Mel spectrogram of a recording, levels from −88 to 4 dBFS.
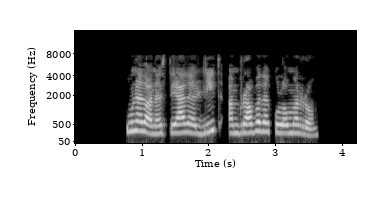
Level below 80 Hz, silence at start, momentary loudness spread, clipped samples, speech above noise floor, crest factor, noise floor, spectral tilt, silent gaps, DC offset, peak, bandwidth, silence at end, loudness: -68 dBFS; 0.75 s; 9 LU; under 0.1%; over 73 dB; 18 dB; under -90 dBFS; -4 dB/octave; 2.23-2.29 s; under 0.1%; -2 dBFS; 8 kHz; 0.6 s; -17 LUFS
